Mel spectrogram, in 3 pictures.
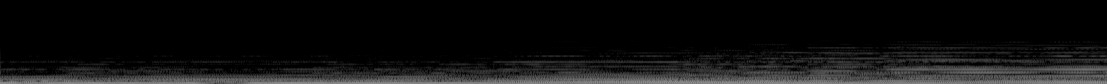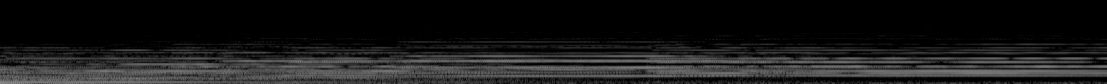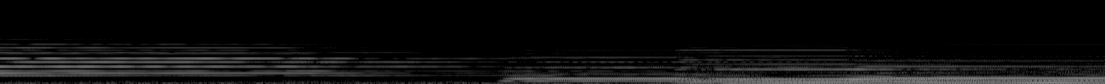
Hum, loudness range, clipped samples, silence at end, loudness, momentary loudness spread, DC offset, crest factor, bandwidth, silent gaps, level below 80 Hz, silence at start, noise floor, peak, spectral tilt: none; 8 LU; under 0.1%; 0 s; -39 LUFS; 7 LU; under 0.1%; 12 dB; 6 kHz; none; -42 dBFS; 0 s; -58 dBFS; -24 dBFS; -9 dB/octave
